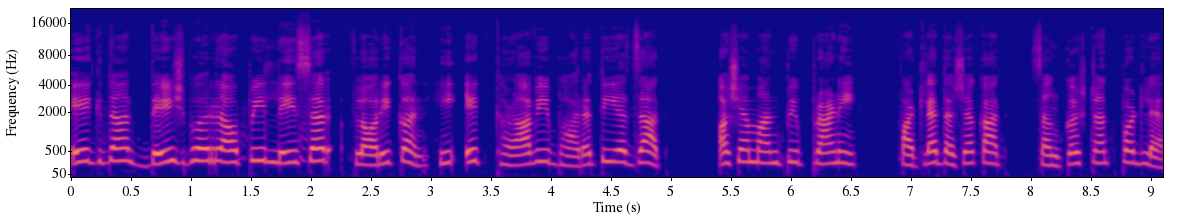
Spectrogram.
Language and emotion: Goan Konkani, neutral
